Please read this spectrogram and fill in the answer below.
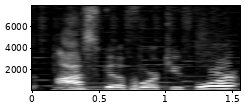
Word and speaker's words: Asuka424: Her name is Asuka424. I know that I pronounced that right because I asked her before the show.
